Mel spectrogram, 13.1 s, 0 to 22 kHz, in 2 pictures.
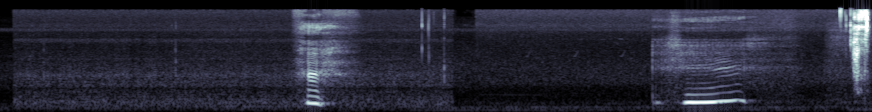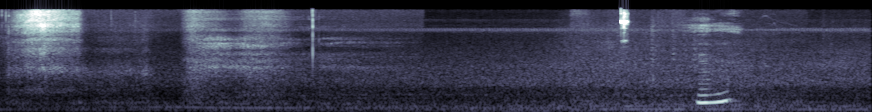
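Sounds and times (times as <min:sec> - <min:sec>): woman's wordless vocal sound: 0:02.2 - 0:02.8, 0:04.9 - 0:05.9, 0:11.8 - 0:12.2
short breathy hisses: 0:04.9 - 0:09.6.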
